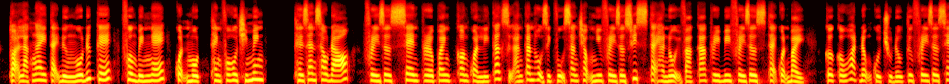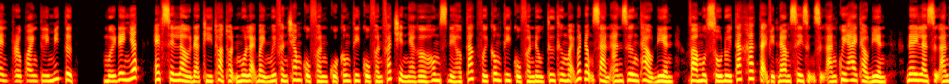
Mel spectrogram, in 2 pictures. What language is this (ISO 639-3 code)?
vie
